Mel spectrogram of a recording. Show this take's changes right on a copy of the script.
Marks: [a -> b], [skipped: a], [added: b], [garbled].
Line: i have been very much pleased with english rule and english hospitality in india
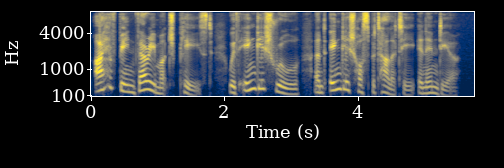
i have been very much pleased with english rule and english hospitality in india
